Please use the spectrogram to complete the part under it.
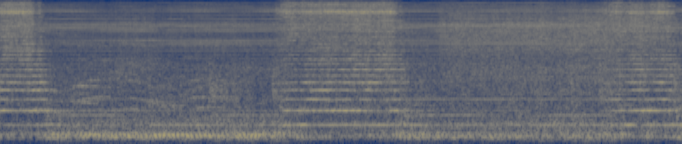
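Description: A router bit grinds and chatters as it carves into wood.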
